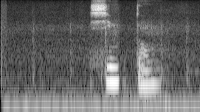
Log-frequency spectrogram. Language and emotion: Russian, sad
